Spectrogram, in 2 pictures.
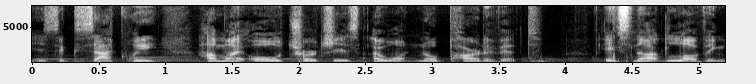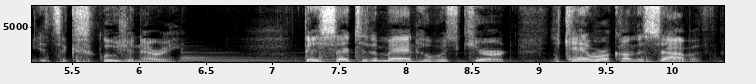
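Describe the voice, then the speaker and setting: A man from Canada reads a Bible passage aloud, then talks it over in a loose, chatty way, tossing in asides and questions to his listeners. His voice is mellow and sits at a middle pitch. Soft music plays faintly underneath. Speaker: Bible commentator. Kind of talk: informal Bible reading and commentary.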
